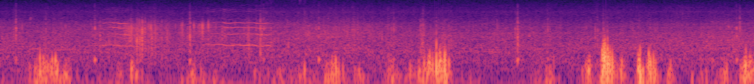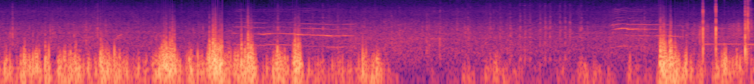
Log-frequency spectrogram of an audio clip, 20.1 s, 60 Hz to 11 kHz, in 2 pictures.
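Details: A lonely domestic cat recorded in June 2019 gives several drawn-out, wavering meows with clear harmonics, spaced irregularly across the recording, between thumps and low rumbling handling noise and background rustle.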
